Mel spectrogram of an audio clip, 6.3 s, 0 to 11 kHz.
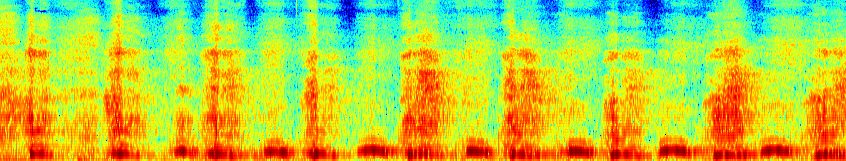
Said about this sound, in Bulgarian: Още 30 пъти бастрика, влез за бастрика дишане.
